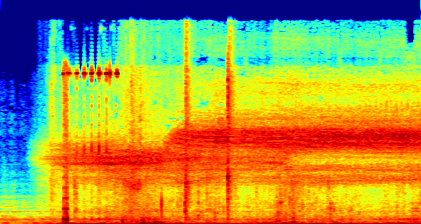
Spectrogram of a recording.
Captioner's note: cicadas chirping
